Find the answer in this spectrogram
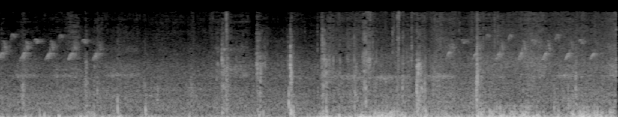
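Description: Footsteps on a hiking trail: irregular clicks and knocks, with a low rumble that gets louder about halfway through. A bird calls quick runs of short, high, falling notes near the start and again in the last couple of seconds.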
